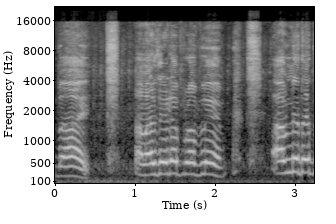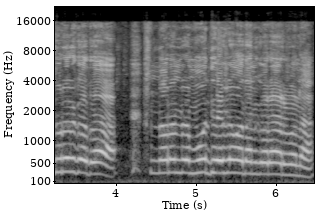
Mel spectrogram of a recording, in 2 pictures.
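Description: A sobbing, henpecked young husband, played by a man in a village comedy skit. His voice sits very high yet sounds dark and mellow, and he keeps whining and pleading between sobs. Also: fairly even intonation, normal speed, dry recording, lo-fi sound. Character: young husband beaten daily by his wife, weepy and ashamed.

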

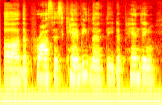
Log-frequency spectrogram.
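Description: A middle-aged woman at her office desk, explaining vehicle title procedures in a measured way, with frequent "uh" and "you know". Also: on the low side, steady tone, gravelly. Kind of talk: explainer video. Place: small office. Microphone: webcam at desk.

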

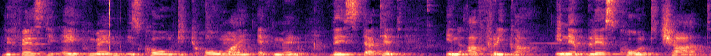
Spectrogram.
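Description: The voice is a little high and the pace measured: a young man guiding a tour through a large cave, who likes to raise a question and answer it himself. It's recorded indoors on a handheld mic with the camera a few meters away, amid echo and faint noise.

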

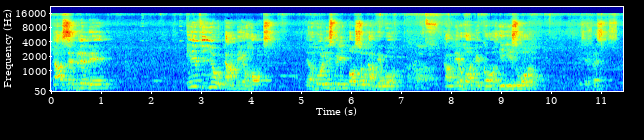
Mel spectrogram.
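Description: A young Nigerian man preaching in a big tiled church hall, speaking slowly and deliberately over a handheld mic. The sound is boomy with heavy reverb, and the phone catching it sits well back in the room. His questions to the congregation rise into call-and-response. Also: slight background noise. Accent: Nigerian English. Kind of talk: sermon. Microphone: handheld microphone. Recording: echoey hall filmed from a distance.

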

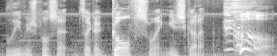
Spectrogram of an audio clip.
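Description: Low-voiced man streaming a game. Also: huge pitch swings, fast, soft background music. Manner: chatty, thanking and talking to chat while playing. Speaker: streamer host. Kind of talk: live gameplay commentary.

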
